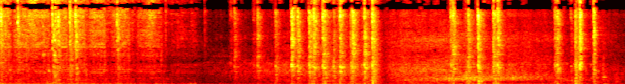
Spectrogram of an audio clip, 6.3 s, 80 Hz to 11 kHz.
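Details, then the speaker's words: 1948 Ford F-5 ex-ice truck run after about 45 years has an uneven, surging idle with pops and sputters and won't really drive; power is lacking despite a known-good carburetor (three tried), and the owner suspects it loses compression when warm or revved. "the old girl running she won't really drive I think that engine just doesn't have enough power anymore"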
